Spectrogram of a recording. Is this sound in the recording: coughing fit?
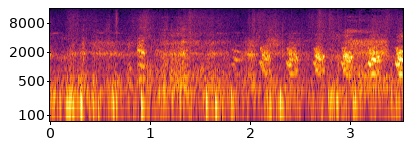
no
